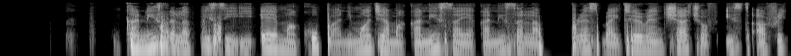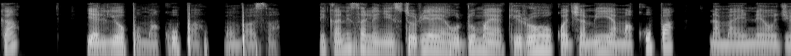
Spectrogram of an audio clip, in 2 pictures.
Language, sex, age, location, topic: Swahili, female, 36-49, Mombasa, government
